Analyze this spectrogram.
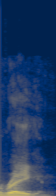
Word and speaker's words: Regan: end of the movie is it Regan or Reagan damn it I always get when I I say it wrong and then I forget what I say so yeah um so the I think the the one thing that David Gordon green has going for him Reagan thank you very much so I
